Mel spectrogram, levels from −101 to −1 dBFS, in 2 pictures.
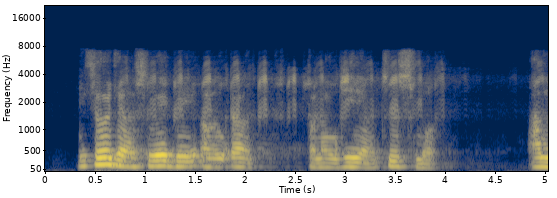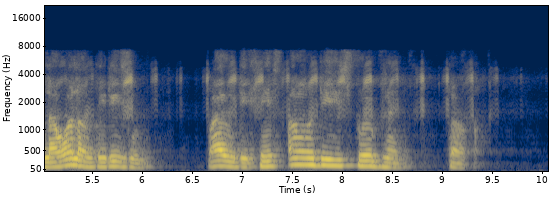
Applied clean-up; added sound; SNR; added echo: neural mask model DeepFilterNet 3.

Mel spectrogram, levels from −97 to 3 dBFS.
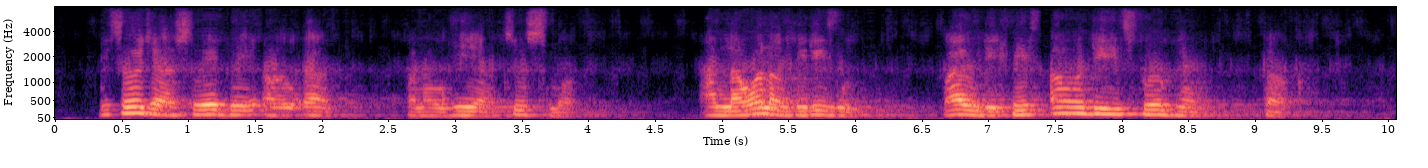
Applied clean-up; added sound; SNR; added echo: neural separator model SepFormer DNS4.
